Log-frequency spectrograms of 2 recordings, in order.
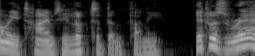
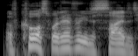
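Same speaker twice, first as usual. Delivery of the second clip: usual speaking voice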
